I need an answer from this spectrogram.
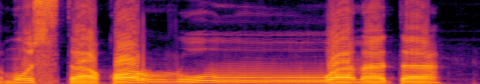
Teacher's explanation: masukkan tanwin ke huruf waw sehingga suara n-nya hilang. Tinggal ganti wa, maka mustaqarrun awalnya menjadi mustaqarru karena dia bertemu waw masuk ke waw. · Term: idgham bi gunnah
